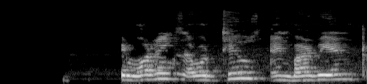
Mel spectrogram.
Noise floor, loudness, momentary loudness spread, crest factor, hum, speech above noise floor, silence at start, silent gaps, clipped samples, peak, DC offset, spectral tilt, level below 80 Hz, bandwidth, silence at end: -78 dBFS; -17 LUFS; 6 LU; 16 dB; none; 62 dB; 1.2 s; none; under 0.1%; -2 dBFS; under 0.1%; -6 dB/octave; -66 dBFS; 10.5 kHz; 0 s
